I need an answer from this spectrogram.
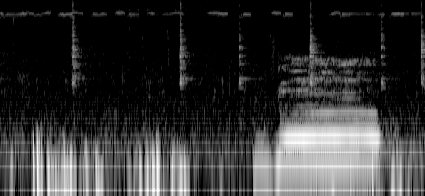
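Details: Hereford and Angus bulls lowing, a single deep, steady moo of about one and a half seconds following several seconds of scattered clicks and knocks in the background.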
